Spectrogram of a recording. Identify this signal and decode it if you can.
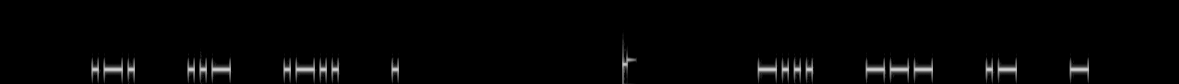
Morse code, heard as a keyed tone, about 20 wpm, spaced as for 11 wpm, 700 Hz. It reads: RULE BOAT
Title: 3x Character Spacing - Top 500 Words - 20wpm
